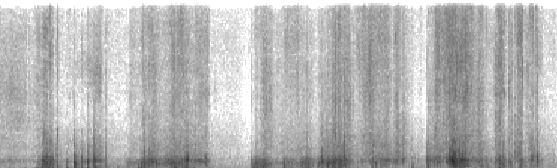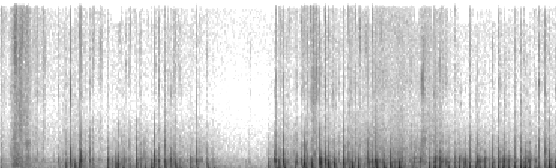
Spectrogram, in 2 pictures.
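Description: An empty white leather New Balance low-top sneaker with a rubber sole is held in the hands while long nails tap and scratch its leather upper. Bursts of quick, dry, close-up tapping and scratching are separated by brief pauses. The sound is soft and muted, with a faint low hum underneath.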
